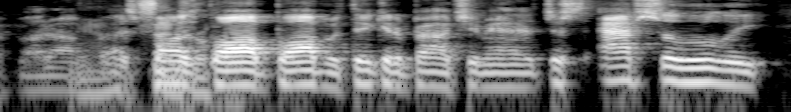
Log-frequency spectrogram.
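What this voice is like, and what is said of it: North Jersey accent. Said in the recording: “I know a lot of people with my accent. People think I live in North Jersey.”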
